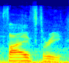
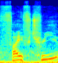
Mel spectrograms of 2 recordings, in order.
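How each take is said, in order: First: Five ends in V, three starts with TH. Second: Five ends in F, three starts with T. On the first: This is the everyday pronunciation of the numbers. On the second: This is the radio pronunciation of the numbers.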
